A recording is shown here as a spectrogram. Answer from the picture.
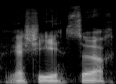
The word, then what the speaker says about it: regissør: Um, og, men han har jo rett også, da, i at eh, det riktige er regissør.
